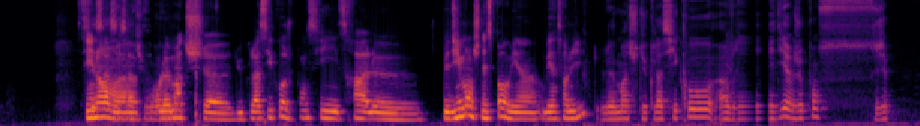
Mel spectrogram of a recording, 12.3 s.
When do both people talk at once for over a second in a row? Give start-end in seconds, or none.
1.1-2.4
